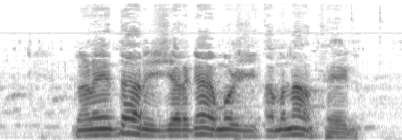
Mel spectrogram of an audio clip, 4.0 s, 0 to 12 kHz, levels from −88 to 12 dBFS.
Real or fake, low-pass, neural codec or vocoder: real; 10.8 kHz; none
